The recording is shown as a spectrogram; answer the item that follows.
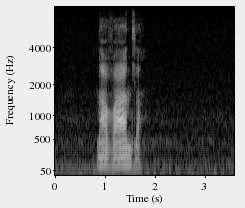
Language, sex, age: Swati, male, 20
